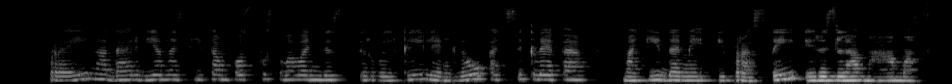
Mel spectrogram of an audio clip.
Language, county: Lithuanian, Šiauliai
